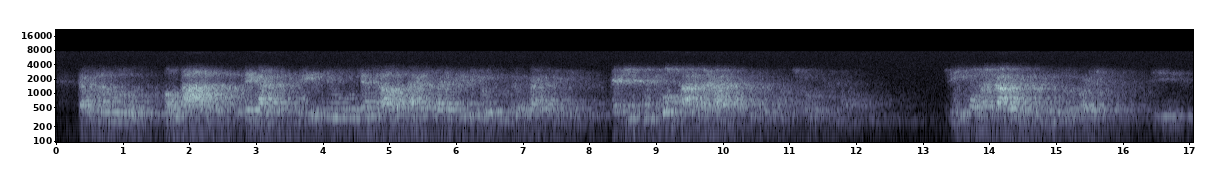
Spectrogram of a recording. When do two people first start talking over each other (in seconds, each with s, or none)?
8.4 s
